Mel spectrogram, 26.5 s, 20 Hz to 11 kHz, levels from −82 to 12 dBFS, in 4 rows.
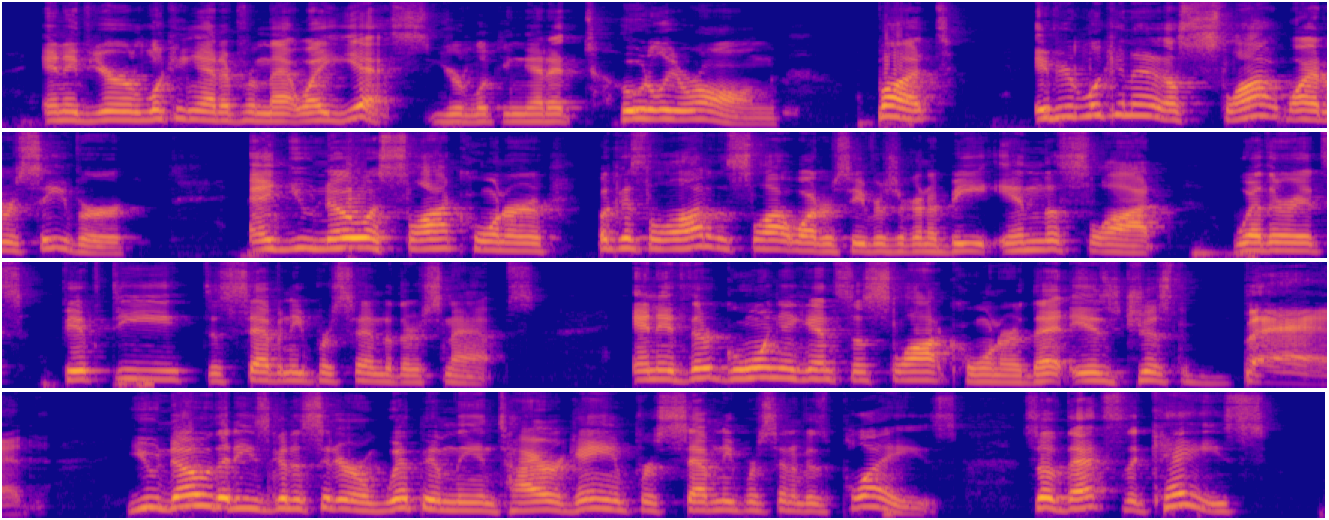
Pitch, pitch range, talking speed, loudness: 175 Hz, 155-200 Hz, 205 wpm, -17 LUFS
